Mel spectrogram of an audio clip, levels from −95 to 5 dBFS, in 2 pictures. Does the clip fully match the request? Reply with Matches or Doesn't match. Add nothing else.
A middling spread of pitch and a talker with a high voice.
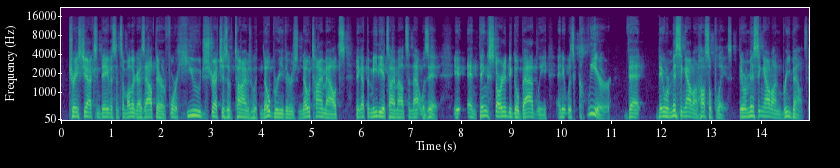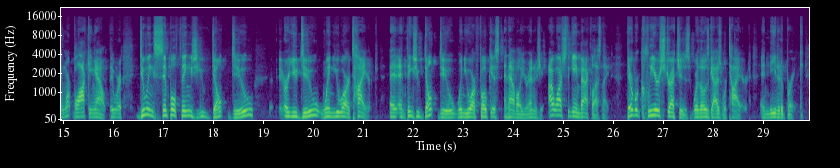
Doesn't match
